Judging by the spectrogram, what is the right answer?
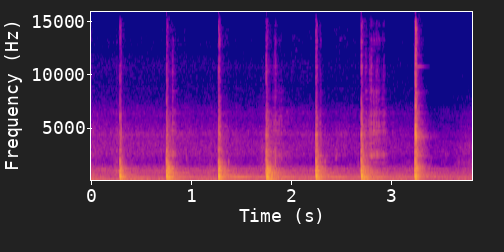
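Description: A hammer persuader strikes an Allen key set in an oil drain plug on a Triumph Rocket III touring bevel box, giving seven sharp metallic knocks at an even, steady pace. The blows are close and loud, each leaving a short ringing tail, with no talk.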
